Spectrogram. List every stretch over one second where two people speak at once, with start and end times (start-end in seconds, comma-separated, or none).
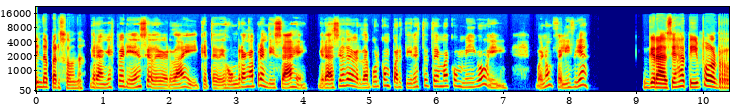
none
